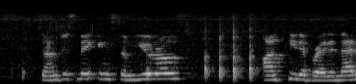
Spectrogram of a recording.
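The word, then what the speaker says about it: gyros: I'm just making some uros on peer bread and that is the pronunciation AO it's not a gyro it's not a Giro the g is silent it's a soft G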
